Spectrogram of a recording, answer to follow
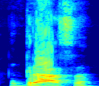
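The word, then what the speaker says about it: grass: अब देखो ए के बाद क्या है, एस है, इसलिए हमने आ पढ़ा, ग्रास।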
